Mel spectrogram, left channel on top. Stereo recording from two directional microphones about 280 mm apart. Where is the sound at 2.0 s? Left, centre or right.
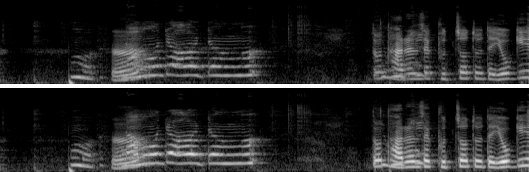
Centre.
